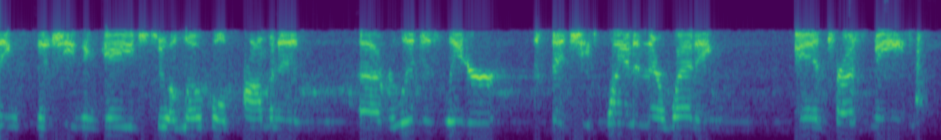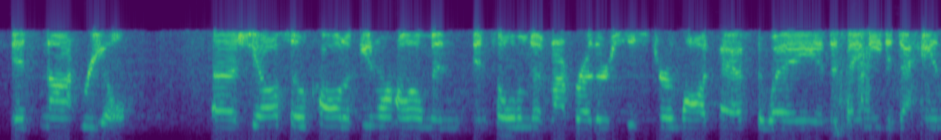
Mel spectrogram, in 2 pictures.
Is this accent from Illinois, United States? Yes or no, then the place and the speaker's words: no; Kentucky, United States; from Kentucky, and I'm imitating Lee from New Jersey, calling from my car.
